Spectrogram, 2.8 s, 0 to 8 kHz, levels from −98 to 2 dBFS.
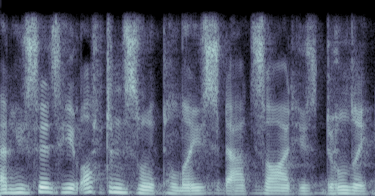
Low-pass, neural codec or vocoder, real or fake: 7.2 kHz; autoencoder, 22.05 kHz, a latent of 192 numbers a frame, VITS, trained on one speaker; fake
